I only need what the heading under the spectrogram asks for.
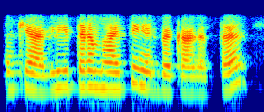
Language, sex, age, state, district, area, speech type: Kannada, female, 18-30, Karnataka, Shimoga, rural, conversation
